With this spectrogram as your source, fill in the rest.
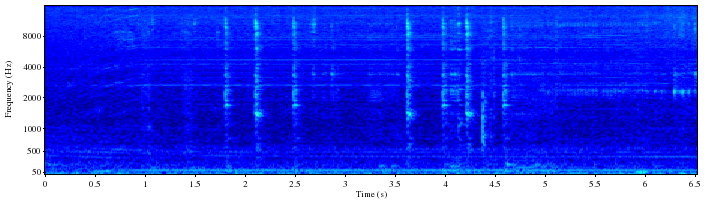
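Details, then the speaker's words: Vintage 90s Packard Bell A940-TWR desktop (Pentium MMX), thrift store find, first power-up with no video; soft hum with scattered sharp ticks every second or so: old hard drive clicking. "oh that hard drive does not sound happy come on you can do it i believe in you"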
